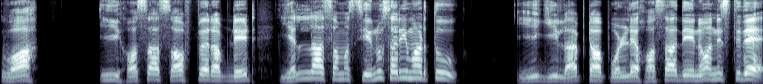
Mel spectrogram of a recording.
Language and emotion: Kannada, surprised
